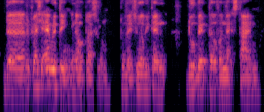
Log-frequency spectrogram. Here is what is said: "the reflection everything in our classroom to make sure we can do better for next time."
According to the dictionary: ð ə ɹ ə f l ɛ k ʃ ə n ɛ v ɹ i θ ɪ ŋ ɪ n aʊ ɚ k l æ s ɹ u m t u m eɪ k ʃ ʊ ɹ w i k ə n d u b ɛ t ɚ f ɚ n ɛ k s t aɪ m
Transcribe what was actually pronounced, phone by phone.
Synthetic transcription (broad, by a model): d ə ɹ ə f l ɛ ʃ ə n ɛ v ɹ i t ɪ ŋ ɪ n aʊ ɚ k l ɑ s ɹ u m t u m eɪ k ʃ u w i k ə n d u b ɛ t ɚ f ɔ n ɛ k s t aɪ m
